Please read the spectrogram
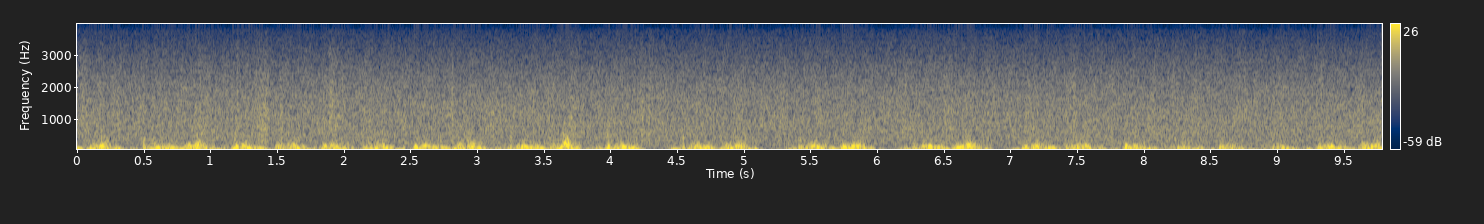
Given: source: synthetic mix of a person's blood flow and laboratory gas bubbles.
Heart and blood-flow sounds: Doppler ultrasound of blood flow; precordium
no bubbles
From the record:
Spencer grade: 0 (complete lack of bubble signals)

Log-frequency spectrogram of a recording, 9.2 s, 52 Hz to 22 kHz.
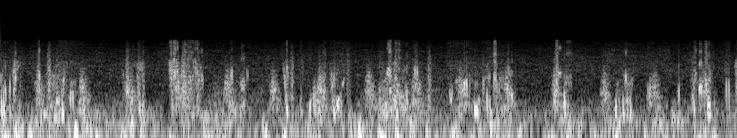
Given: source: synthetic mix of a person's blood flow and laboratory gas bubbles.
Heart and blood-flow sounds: Doppler ultrasound of blood flow; subclavian vein
0.00-0.29 s: bubbles
0.46-1.09 s: bubbles
1.50-1.83 s: bubbles
2.09-2.55 s: bubbles
2.83-3.12 s: bubbles
3.51-3.63 s: bubbles
3.74-3.81 s: bubbles
3.83-4.33 s: bubbles
4.71-5.25 s: bubbles
5.58-6.42 s: bubbles
6.90-7.15 s: bubbles
7.66-7.92 s: bubbles
8.06-8.16 s: bubbles
8.44-8.52 s: bubbles
8.61-8.92 s: bubbles
9.04-9.22 s: bubbles
From the record:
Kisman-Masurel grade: 243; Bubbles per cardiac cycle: several, 3 to 8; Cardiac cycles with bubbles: 100%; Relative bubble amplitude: loud (0.450 to 0.775); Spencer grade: 3 (all of the cardiac periods contain showers or single bubble signals, but not dominating or overriding the cardiac motion signals); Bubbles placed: anywhere in the cardiac cycle

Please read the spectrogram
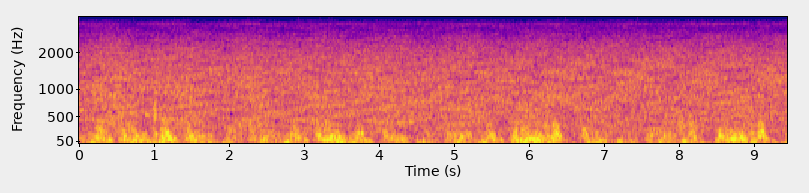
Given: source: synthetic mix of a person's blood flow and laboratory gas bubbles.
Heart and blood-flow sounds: Doppler ultrasound of blood flow; precordium
no bubbles
From the record:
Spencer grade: 0 (complete lack of bubble signals)

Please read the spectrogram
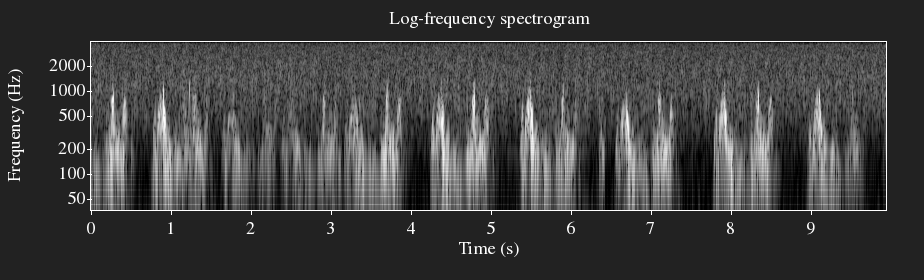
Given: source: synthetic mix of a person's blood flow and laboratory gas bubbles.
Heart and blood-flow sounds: Doppler ultrasound of blood flow; precordium
1.14-1.29 s: bubbles
From the record:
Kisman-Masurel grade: 111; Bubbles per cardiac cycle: 1 to 2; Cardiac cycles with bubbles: 1 to 10%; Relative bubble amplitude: barely perceptible (0.100 to 0.250); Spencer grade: 1 (occasional bubble signal discernible with the cardiac motion signal, with majority of cardiac periods free of bubbles); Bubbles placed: only in the low amplitude regions of the cardiac cycle

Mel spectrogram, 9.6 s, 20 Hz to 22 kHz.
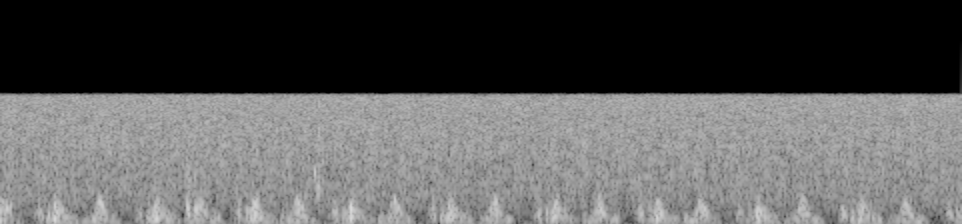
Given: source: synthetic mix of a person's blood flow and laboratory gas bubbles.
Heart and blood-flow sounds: Doppler ultrasound of blood flow; precordium
1.85-2.00 s: bubbles
3.12-3.22 s: bubbles
From the record:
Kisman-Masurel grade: 112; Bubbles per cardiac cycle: 1 to 2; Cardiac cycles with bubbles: 1 to 10%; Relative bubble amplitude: moderate (0.250 to 0.450); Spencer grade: 1 (occasional bubble signal discernible with the cardiac motion signal, with majority of cardiac periods free of bubbles); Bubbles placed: only in the low amplitude regions of the cardiac cycle

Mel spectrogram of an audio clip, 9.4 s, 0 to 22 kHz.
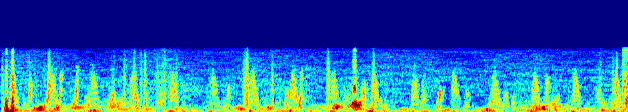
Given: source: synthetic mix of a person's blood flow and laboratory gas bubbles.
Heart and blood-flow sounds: Doppler ultrasound of blood flow; subclavian vein
9.32-9.43 s: bubbles
From the record:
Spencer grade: 1 (occasional bubble signal discernible with the cardiac motion signal, with majority of cardiac periods free of bubbles); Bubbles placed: anywhere in the cardiac cycle

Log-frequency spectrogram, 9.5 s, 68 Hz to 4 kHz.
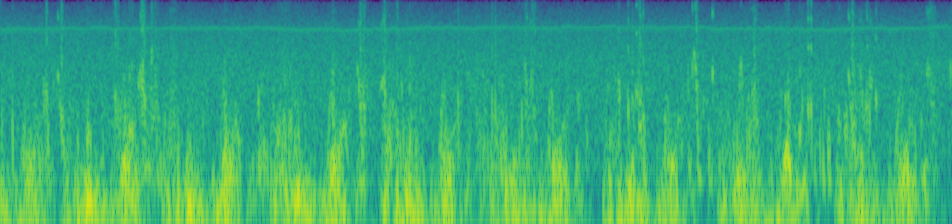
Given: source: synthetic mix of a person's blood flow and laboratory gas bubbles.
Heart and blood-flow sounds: Doppler ultrasound of blood flow; precordium
0.00-0.05 s: bubbles
0.10-0.17 s: bubbles
0.22-0.68 s: bubbles
0.99-1.05 s: bubbles
1.11-1.82 s: bubbles
2.01-2.06 s: bubbles
2.53-3.02 s: bubbles
3.55-3.72 s: bubbles
3.79-4.25 s: bubbles
4.54-5.13 s: bubbles
5.16-5.42 s: bubbles
5.75-5.89 s: bubbles
6.06-6.22 s: bubbles
6.25-6.52 s: bubbles
6.85-7.28 s: bubbles
7.32-7.60 s: bubbles
7.95-8.81 s: bubbles
9.19-9.41 s: bubbles
9.47-9.53 s: bubbles
From the record:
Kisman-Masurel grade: 342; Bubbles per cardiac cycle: rolling drumbeat, 9 or more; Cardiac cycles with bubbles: 100%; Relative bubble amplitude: moderate (0.250 to 0.450); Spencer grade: 3 (all of the cardiac periods contain showers or single bubble signals, but not dominating or overriding the cardiac motion signals); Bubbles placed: only in the low amplitude regions of the cardiac cycle

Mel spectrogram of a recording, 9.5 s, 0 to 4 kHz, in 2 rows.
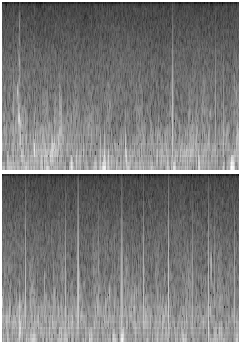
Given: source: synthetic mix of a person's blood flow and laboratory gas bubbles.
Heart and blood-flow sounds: Doppler ultrasound of blood flow; subclavian vein
0.28-0.50 s: bubbles
0.62-0.70 s: bubbles
8.90-8.95 s: bubbles
From the record:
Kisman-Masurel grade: 122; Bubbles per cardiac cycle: 1 to 2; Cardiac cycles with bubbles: 10 to 50%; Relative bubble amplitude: moderate (0.250 to 0.450); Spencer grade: 2 (many but less than half of the cardiac periods contain bubble signals, singularly or in groups); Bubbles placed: anywhere in the cardiac cycle

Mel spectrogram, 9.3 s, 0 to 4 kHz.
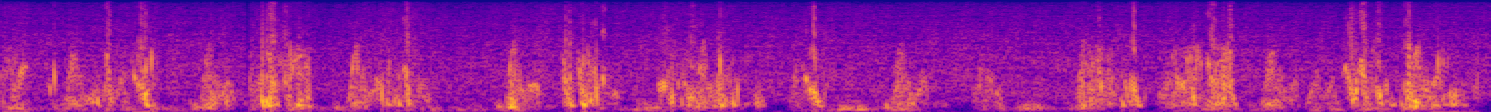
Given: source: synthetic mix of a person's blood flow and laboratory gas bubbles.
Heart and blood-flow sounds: Doppler ultrasound of blood flow; precordium
0.00-0.19 s: bubbles
0.28-0.38 s: bubbles
0.55-0.74 s: bubbles
0.81-1.00 s: bubbles
1.30-1.45 s: bubbles
1.60-1.96 s: bubbles
2.33-2.60 s: bubbles
3.16-3.25 s: bubbles
3.48-3.80 s: bubbles
4.10-4.64 s: bubbles
4.70-4.79 s: bubbles
5.00-5.17 s: bubbles
6.73-7.16 s: bubbles
7.22-7.73 s: bubbles
8.38-9.25 s: bubbles
From the record:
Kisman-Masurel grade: 333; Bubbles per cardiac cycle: rolling drumbeat, 9 or more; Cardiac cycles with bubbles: 50 to 99%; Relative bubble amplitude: loud (0.450 to 0.775); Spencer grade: 3 (all of the cardiac periods contain showers or single bubble signals, but not dominating or overriding the cardiac motion signals); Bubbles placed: anywhere in the cardiac cycle

